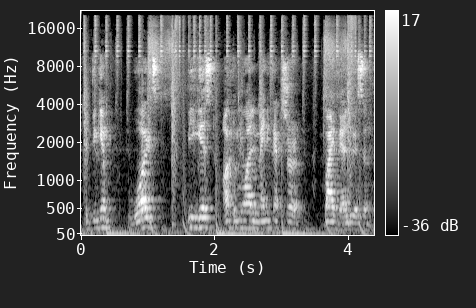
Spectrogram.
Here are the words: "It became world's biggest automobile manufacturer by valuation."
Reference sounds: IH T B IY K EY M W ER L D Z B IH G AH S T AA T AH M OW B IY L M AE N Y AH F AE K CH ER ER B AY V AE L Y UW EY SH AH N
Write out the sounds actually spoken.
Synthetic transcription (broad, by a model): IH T B IY K EY M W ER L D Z B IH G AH S T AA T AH M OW IY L M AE N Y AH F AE K CH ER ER B AY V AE L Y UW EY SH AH N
